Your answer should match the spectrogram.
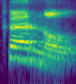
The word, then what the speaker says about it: colonel: So we write this but we pronounce it as kernel like you can see here.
